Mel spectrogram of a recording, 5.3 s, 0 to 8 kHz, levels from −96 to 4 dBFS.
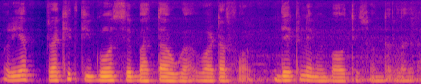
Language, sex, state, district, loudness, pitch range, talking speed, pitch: Hindi, male, Uttar Pradesh, Muzaffarnagar, -27 LUFS, 135-155 Hz, 195 wpm, 145 Hz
